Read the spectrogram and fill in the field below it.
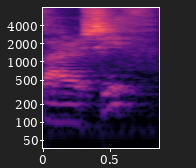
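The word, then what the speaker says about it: Bereshit: It's pronounced Barashith, but I couldn't get Barashith to be registered, so I had to anglicize a little bit and call it Barasith.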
